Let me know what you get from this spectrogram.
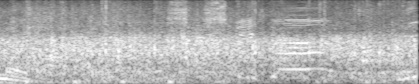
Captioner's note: some Applause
